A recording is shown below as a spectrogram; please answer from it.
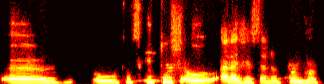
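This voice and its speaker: Soft-spoken woman, mellow voice. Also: lowish voice, little pitch movement, moderate pace, dry recording, lo-fi sound. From Burkina Faso. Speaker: workshop participant.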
